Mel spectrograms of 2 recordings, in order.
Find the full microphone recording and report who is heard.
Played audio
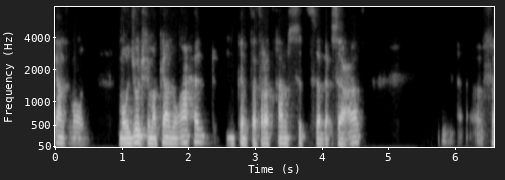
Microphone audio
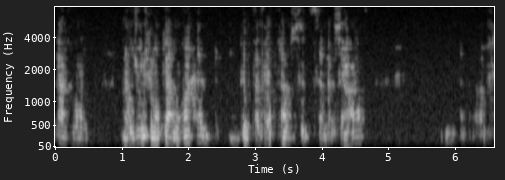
echo only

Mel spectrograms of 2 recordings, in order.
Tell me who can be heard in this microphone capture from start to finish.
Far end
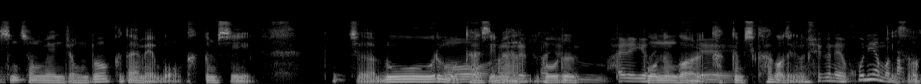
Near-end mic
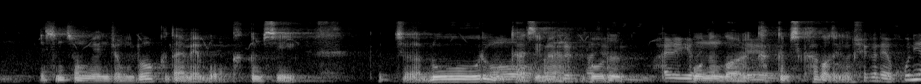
echo only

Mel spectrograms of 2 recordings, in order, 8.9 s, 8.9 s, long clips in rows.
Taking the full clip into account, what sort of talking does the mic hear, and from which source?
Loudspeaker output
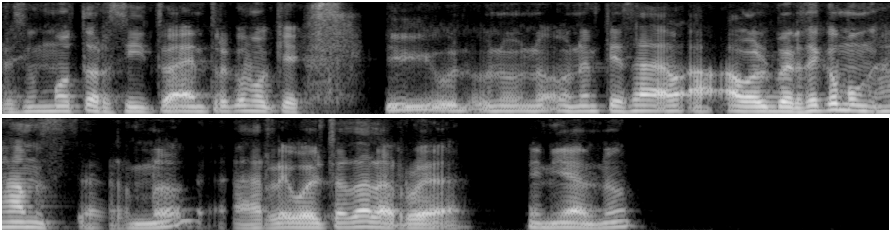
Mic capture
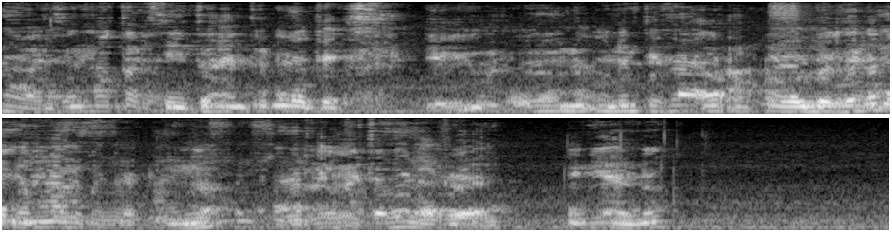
both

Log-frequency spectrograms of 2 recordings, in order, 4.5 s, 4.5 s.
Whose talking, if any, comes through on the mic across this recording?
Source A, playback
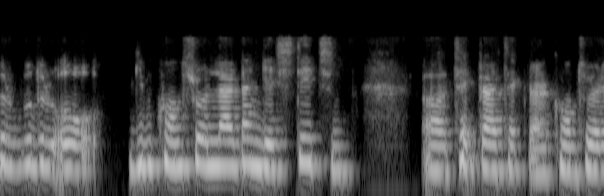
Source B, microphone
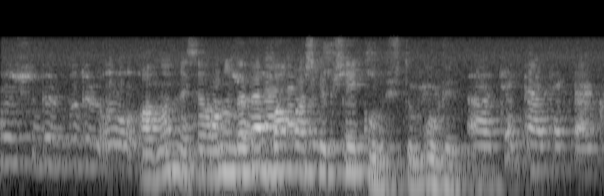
both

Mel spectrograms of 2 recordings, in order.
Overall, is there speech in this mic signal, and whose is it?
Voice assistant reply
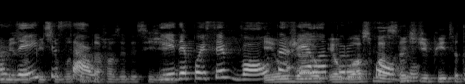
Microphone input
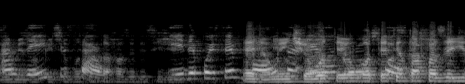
both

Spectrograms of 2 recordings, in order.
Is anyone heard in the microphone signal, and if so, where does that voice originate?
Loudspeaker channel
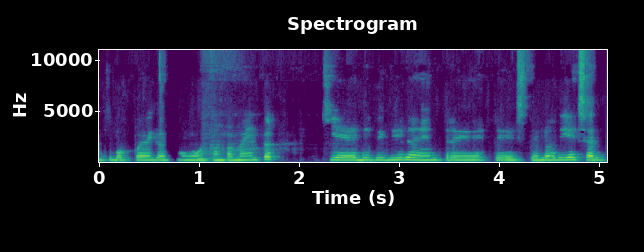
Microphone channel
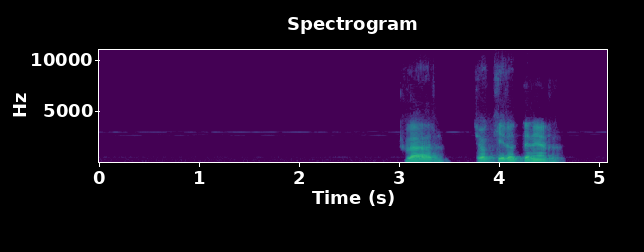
user only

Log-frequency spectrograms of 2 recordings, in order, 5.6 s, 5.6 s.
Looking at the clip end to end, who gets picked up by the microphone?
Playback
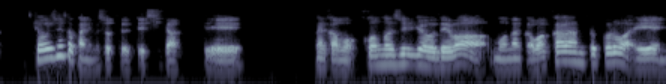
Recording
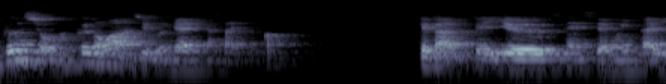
user only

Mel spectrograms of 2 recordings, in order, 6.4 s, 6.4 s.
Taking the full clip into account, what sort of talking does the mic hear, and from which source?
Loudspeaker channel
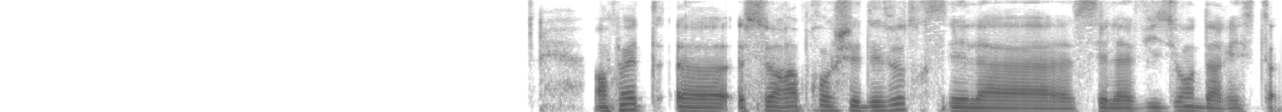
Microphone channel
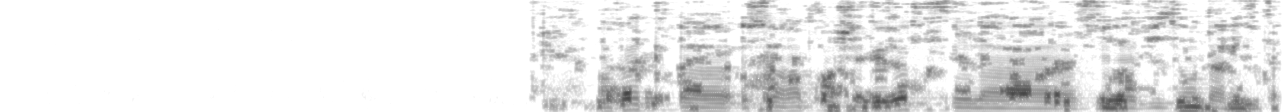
echo only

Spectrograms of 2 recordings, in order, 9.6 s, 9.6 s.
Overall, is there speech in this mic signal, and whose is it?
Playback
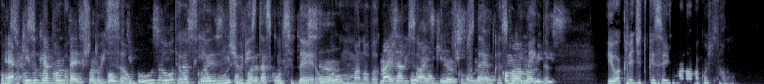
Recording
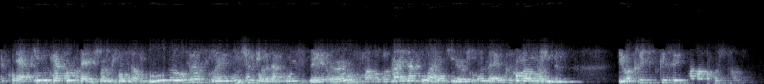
echo only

